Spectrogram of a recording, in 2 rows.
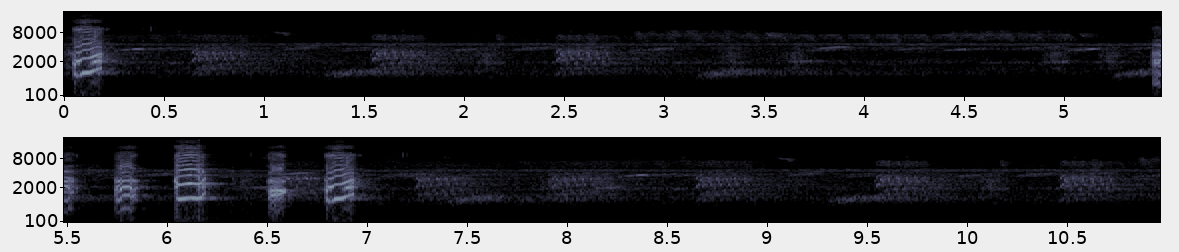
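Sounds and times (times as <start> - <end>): sharp animal calls: 0.0 - 0.2.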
